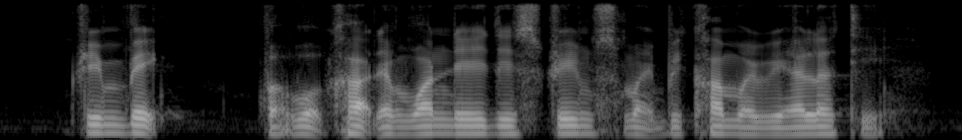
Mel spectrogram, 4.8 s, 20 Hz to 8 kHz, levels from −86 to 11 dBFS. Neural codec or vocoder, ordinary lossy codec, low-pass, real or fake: none; none; 7.2 kHz; real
